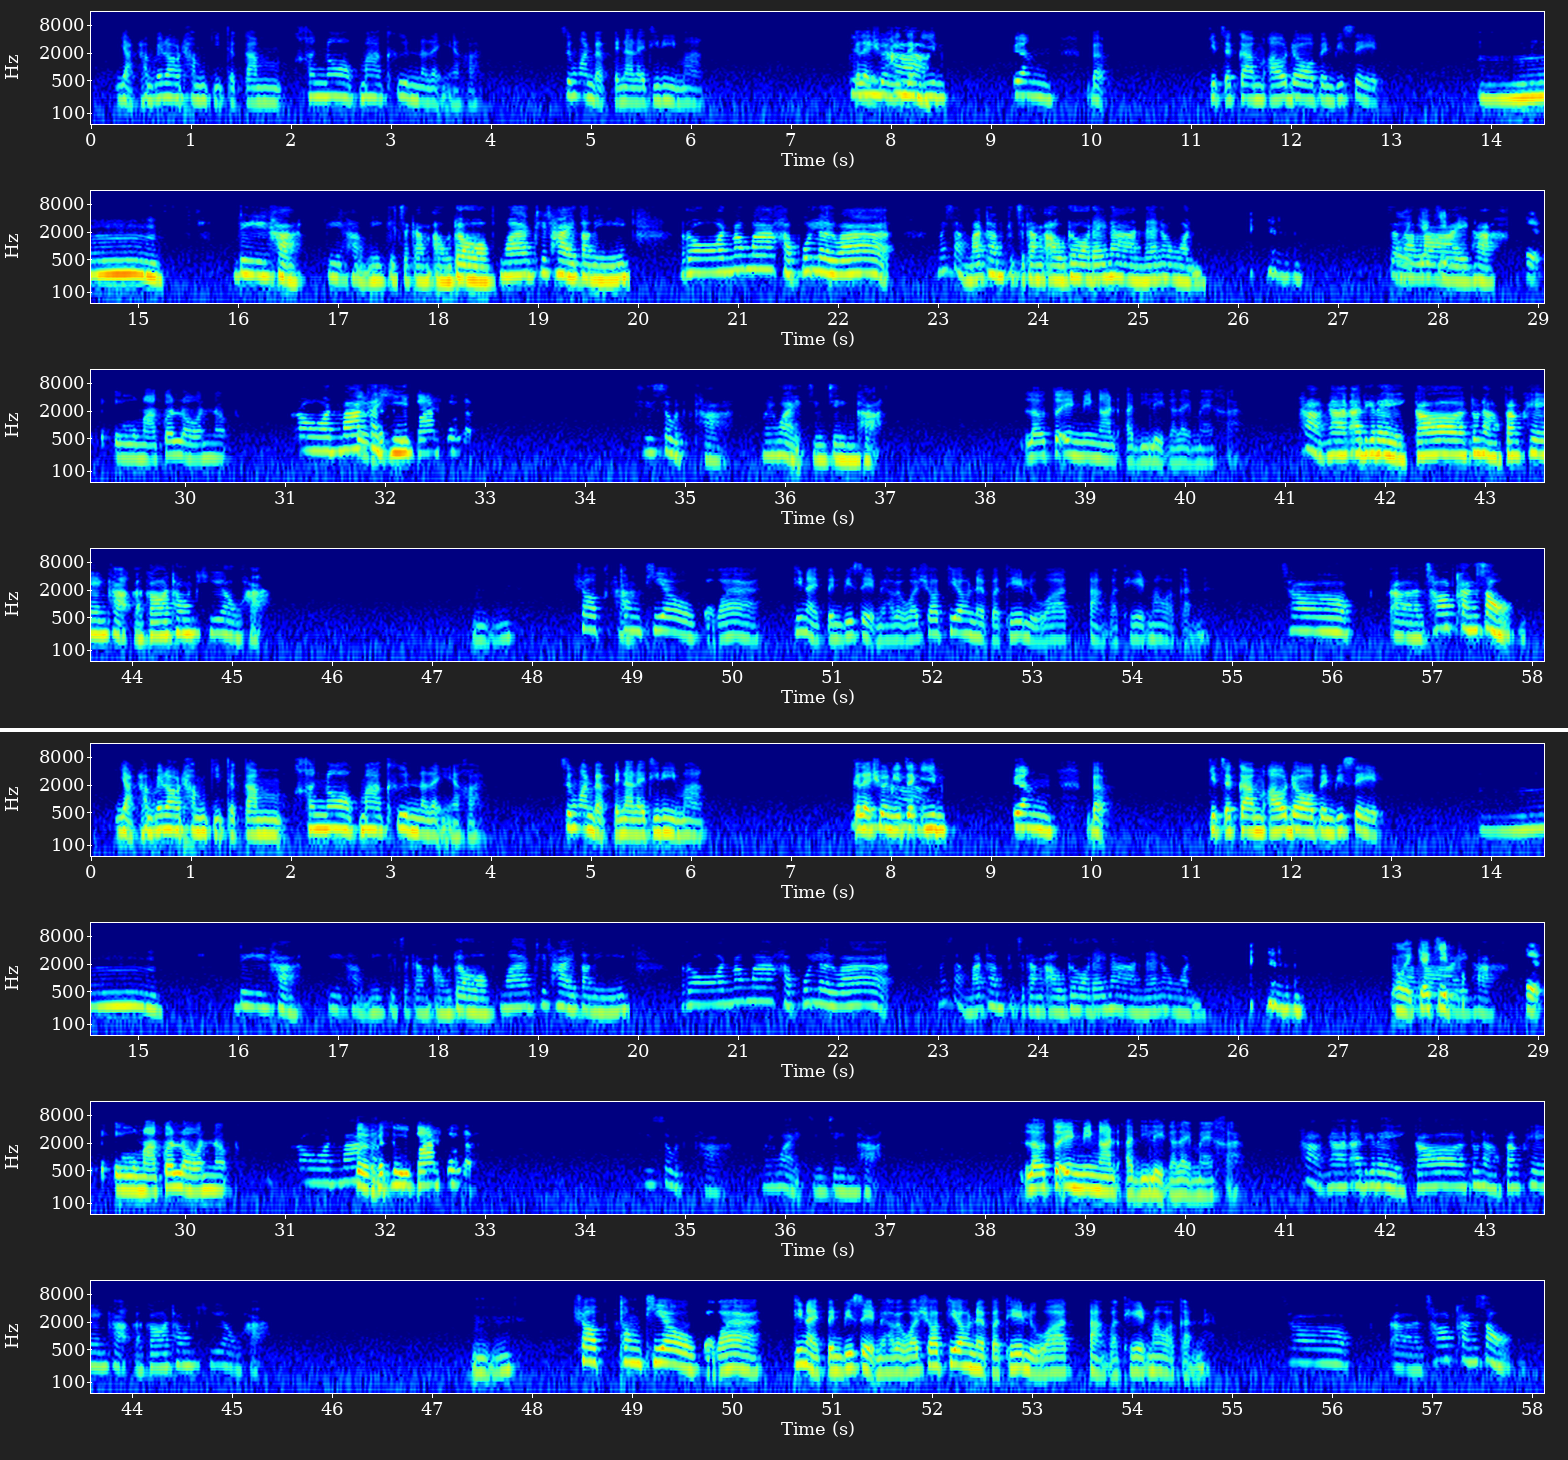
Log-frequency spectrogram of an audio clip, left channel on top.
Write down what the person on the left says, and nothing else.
ดีค่ะ
อืม ดีค่ะ ดีค่ะ มีกิจกรรม outdoor เพราะว่าที่ไทยตอนนี้ร้อนมากๆค่ะพูดเลยว่าไม่สามารถทำกิจกรรม outdoor ได้นานแน่นอน
จะละลายค่ะ
ร้อนมากค่ะฮีท
ที่สุดค่ะ ไม่ไหวจริงๆค่ะ
ค่ะงานอดิเรกก็ดูหนังฟังเพลงค่ะแล้วก็ท่องเที่ยวค่ะ
ค่ะ
ชอบเอ่อชอบทั้งสอง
